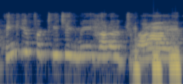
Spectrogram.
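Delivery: high, bright mock thank-you; mock grateful gushing. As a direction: gush your thanks like an eager kid. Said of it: "I'm like".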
